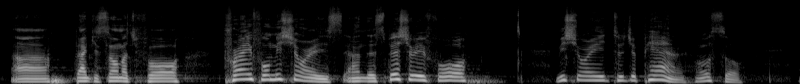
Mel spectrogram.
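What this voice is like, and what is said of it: English with Japanese-French accent. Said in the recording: “you are stuck with my English with the Japanese and French accent.”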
